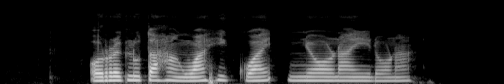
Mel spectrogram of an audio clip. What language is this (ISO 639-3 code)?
grn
